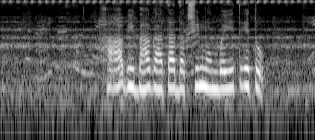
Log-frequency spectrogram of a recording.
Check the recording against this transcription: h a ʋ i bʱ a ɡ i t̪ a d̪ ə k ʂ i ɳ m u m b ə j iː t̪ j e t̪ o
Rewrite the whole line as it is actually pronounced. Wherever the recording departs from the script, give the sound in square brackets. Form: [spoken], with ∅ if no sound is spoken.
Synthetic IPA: h a ʋ i bʱ a ɡ [a] t̪ a d̪ ə k ʂ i ɳ m u m b ə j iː t̪ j e t̪ o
